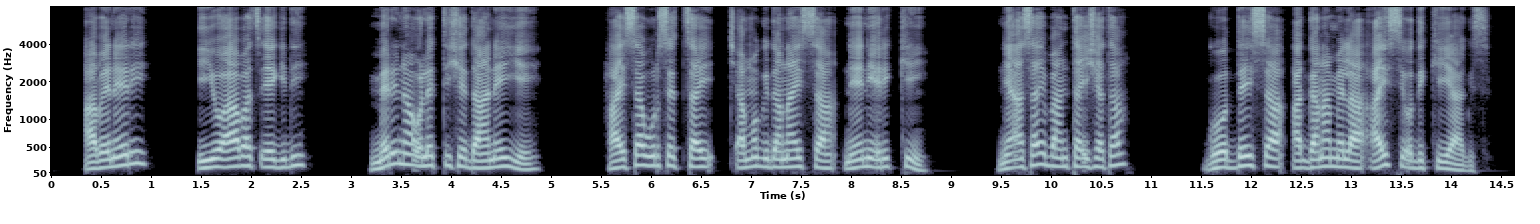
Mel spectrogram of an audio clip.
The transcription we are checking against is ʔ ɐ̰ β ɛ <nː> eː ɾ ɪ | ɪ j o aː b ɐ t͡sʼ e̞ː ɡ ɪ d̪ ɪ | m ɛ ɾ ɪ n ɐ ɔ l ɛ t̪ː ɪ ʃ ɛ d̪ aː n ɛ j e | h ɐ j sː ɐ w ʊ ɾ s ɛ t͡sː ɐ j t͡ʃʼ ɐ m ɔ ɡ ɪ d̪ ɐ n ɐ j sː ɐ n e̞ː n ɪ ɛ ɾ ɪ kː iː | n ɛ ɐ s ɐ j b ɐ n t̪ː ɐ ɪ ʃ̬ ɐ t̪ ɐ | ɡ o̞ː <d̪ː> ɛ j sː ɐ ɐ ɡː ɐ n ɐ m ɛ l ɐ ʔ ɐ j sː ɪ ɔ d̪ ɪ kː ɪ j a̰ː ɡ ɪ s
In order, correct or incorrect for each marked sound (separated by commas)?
incorrect, correct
